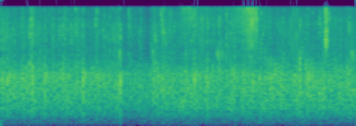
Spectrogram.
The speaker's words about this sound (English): Would you give the Lord a clap of praise this morning?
